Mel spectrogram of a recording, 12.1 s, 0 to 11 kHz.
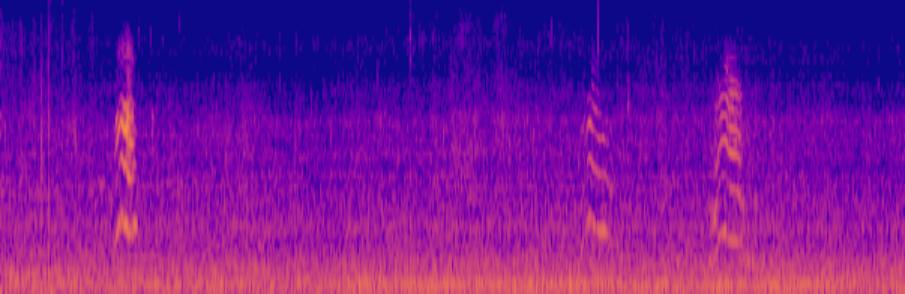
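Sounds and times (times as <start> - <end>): steady low hum: 0.0 - 12.0
cat meowing: 1.5 - 1.9, 7.7 - 8.2, 9.4 - 10.0.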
